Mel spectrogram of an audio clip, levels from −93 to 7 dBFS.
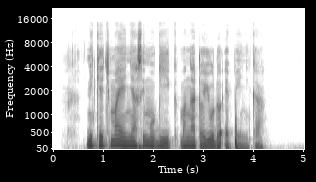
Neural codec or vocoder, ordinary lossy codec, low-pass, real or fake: none; none; 14.4 kHz; real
